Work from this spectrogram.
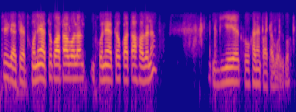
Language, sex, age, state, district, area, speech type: Bengali, male, 30-45, West Bengal, Birbhum, urban, conversation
